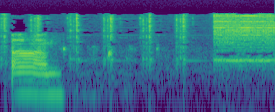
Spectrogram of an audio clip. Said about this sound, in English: There's the buzzer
